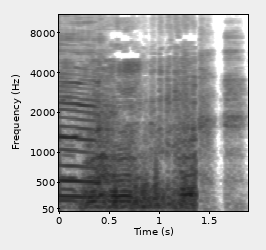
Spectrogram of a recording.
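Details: Tiger imitating a cow's moo, mimicking prey sounds: a single low, drawn-out harmonic moo lasting over a second, then a brief quiet tail of room noise.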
